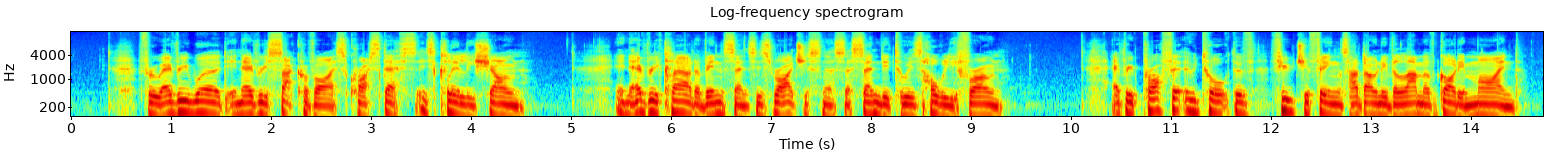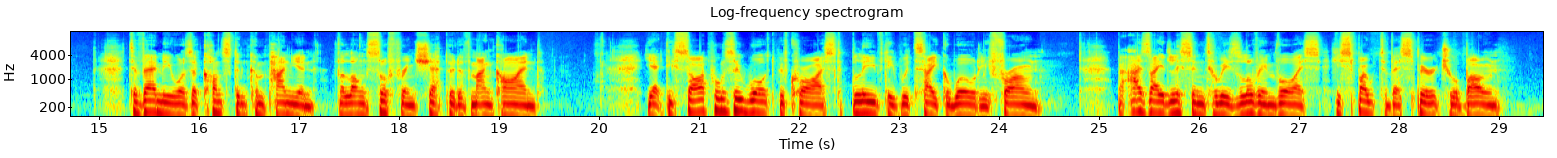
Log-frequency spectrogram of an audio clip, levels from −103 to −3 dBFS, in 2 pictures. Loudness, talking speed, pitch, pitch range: -17 LUFS, 160 wpm, 125 Hz, 120-140 Hz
